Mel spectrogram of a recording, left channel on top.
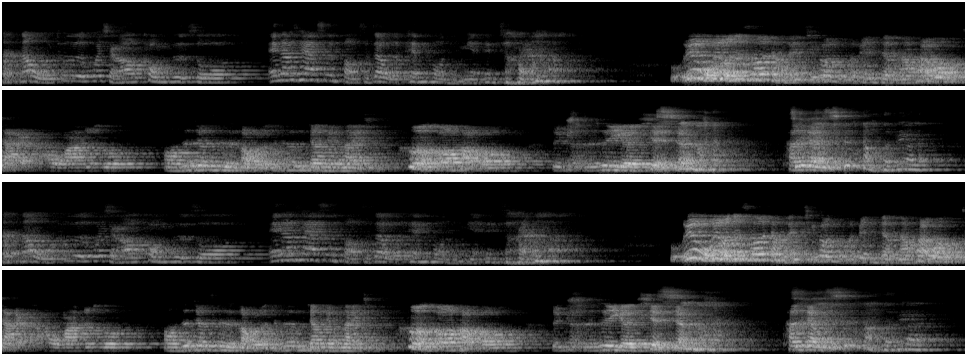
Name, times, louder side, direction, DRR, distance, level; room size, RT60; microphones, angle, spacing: voice 1, 0.0-2.3 2.7-5.6 15.3-15.4 16.2-16.8 17.5-18.9, left 2 dB, 40° left, 1 dB, 0.3 m, -31 dB
voice 2, 6.7-10.8 11.2-13.3 13.6-14.7 15.1-16.5 17.4-17.9, equal, 75° right, -2 dB, 0.8 m, -23 dB
4.3 x 2.7 x 3.3 m, 1.3 s
head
